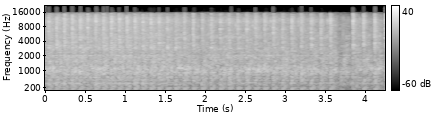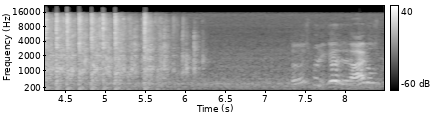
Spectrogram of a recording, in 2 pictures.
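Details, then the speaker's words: 1957 Gravely SR single-cylinder after a top-end rebuild, first run: sharp, regular popping at a steady pace with no knocking, then winds down; no longer smoking heavily as before, only burning off spilled oil; normal running. "and everything it's not smoking before it uh smoked like a train and it smoked me out of here in about two minutes so i'm happy and pleased with that"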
